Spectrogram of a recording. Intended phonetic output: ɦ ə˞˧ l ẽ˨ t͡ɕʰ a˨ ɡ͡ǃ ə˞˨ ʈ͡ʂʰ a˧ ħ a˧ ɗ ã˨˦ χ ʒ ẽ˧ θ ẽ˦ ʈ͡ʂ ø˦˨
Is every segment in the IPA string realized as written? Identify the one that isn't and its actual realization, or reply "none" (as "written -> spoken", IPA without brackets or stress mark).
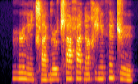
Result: ɡ͡ǃ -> ɡ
